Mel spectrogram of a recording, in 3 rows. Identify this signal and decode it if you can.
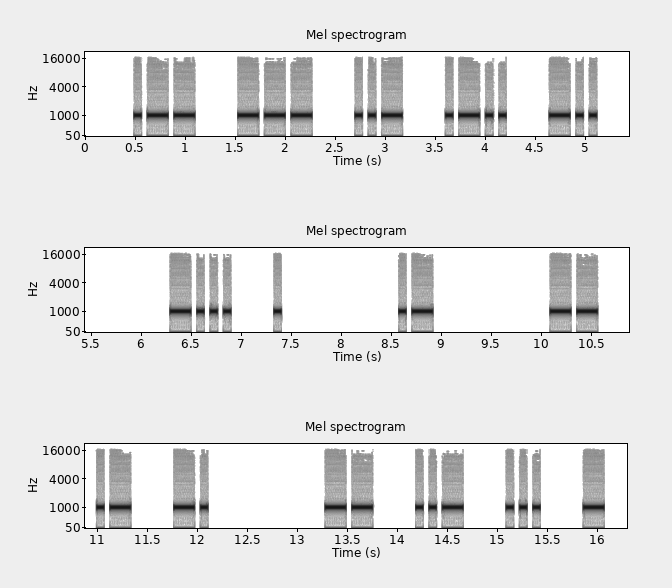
Morse code, heard as a keyed tone, about 18 wpm, spaced as for 12 wpm, 1000 Hz. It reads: WOULD BE A MAN MUST
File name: qotdfiles / 12wpm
